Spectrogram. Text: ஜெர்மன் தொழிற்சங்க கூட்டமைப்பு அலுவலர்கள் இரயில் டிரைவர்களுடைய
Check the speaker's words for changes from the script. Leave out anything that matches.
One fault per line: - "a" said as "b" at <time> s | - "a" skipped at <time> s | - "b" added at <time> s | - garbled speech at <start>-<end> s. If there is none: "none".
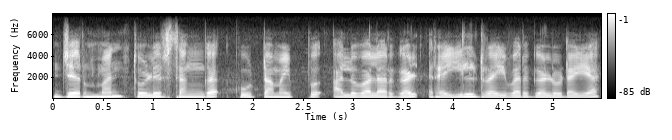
none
